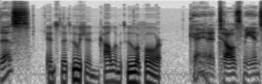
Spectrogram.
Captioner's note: synthesized speech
